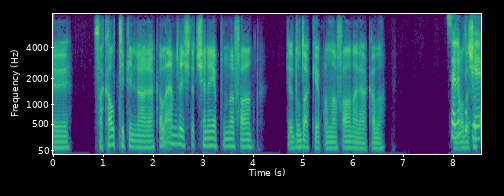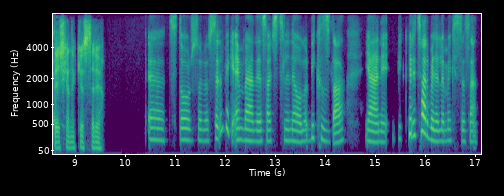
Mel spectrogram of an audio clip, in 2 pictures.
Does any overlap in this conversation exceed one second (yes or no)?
no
